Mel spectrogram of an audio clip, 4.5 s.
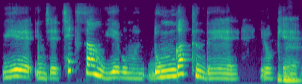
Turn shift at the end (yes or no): no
